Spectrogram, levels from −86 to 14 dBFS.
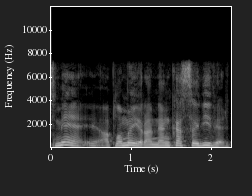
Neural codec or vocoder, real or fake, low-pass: codec, 16 kHz, 4.8 kbps, FACodec; fake; 7.2 kHz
